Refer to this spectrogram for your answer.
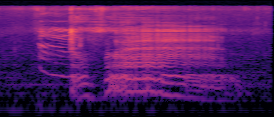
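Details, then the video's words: Two Basenji siblings play-fighting indoors over the tail of one of them, the sister refusing to leave it alone; a rising yelp breaks into a sustained harmonic growl-howl lasting about two seconds, then fades. "Dogs fighting over tail"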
